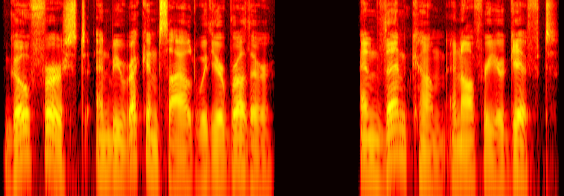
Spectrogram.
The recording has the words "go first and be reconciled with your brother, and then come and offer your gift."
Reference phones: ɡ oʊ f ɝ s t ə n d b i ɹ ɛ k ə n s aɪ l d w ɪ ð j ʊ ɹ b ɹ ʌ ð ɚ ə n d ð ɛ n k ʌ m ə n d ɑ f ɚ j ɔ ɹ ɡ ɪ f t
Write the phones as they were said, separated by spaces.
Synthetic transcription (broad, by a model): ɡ oʊ f ɝ s t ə n b i ɹ ɛ k ə n s aɪ l d w ɪ ð j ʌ ɹ b ɹ ʌ ð ɚ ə n ð ɛ n k ʌ m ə n ɑ f ɚ j ɔ ɹ ɡ ɪ f t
